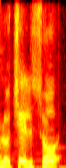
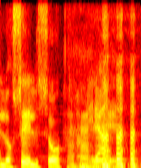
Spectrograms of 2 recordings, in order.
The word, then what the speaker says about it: Lo Celso: Todos le decimos lo Chelso, él dice lo Celso.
